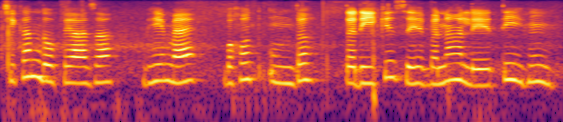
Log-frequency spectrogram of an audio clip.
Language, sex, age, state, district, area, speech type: Urdu, female, 18-30, Delhi, South Delhi, rural, spontaneous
